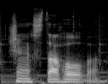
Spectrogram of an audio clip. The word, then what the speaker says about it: Częstochowa: Yes, there is Częstochowa. Okay, so it's got the E with the little tail, so Częstochowa. Częstochowa. How does this get pronounced? Częstochowa.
